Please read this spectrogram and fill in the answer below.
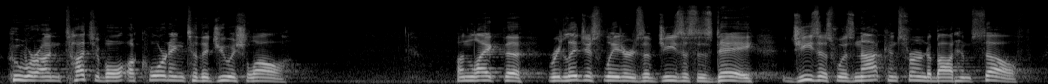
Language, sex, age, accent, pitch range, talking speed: English, male, 50-69, American, 155-200 Hz, 120 wpm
